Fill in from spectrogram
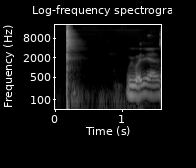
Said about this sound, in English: I had to ask him about that too, because I was like, why the fuck do I have to clap before every time? Apparently, that's how you sync this. The sound.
